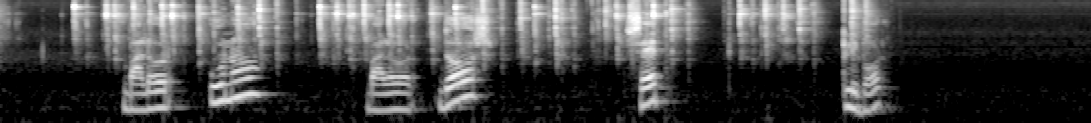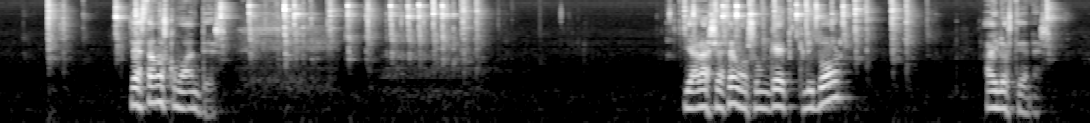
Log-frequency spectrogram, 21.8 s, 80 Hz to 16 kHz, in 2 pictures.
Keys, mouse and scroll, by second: 0.7-7.8 typing, 11.3 Return, 12.2 ctrl+c, 13.3 ctrl+p, 13.7-15.8 typing, 17.6-19.8 typing, 19.8 Return.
